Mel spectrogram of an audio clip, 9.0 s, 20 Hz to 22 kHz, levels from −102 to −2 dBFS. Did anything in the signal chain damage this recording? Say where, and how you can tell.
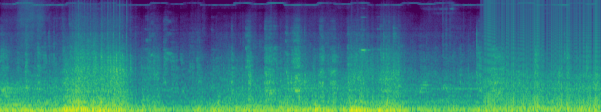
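Yes. From 7.21 s to the end, the driver/buffer stage shows buffer tearing. The software writing the ring buffer and the hardware reading it have drifted until their positions cross within every period, so roughly a sixth of each buffer replays audio from about 20 ms earlier, with hard joins on both sides. The sound picks up a steady robotic rattle at 86.1 Hz, a rate that fits a 512-sample buffer.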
